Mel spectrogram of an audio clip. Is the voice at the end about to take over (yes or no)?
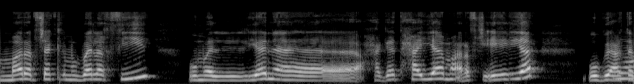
no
